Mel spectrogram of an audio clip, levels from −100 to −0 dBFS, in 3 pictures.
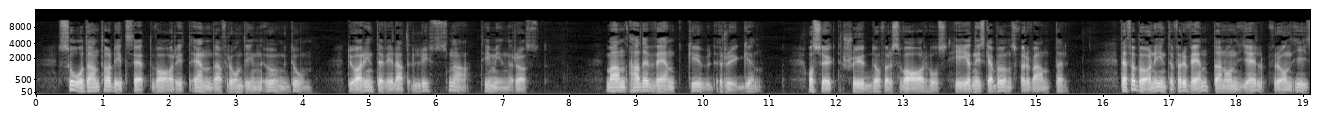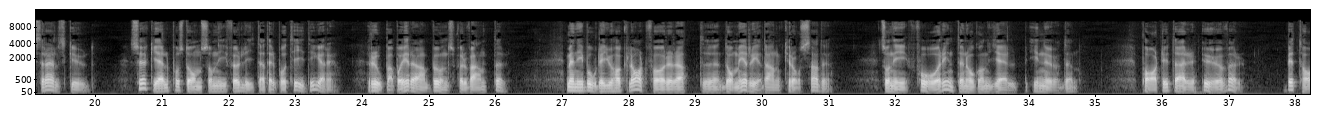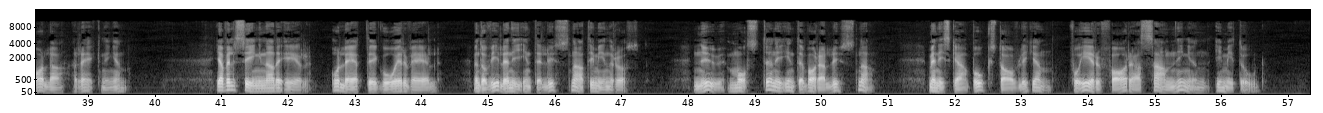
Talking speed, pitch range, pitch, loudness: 120 wpm, 75-100 Hz, 85 Hz, -23 LUFS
